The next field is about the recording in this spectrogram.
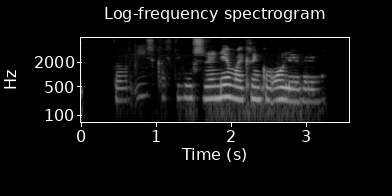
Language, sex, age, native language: Icelandic, female, 11, Icelandic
